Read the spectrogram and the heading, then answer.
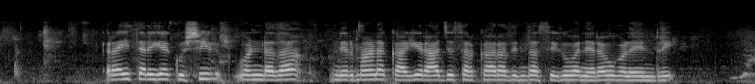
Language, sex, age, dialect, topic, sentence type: Kannada, female, 31-35, Dharwad Kannada, agriculture, question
